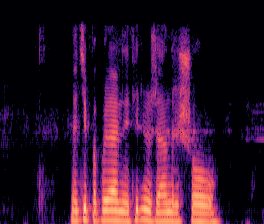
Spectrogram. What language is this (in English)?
Russian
